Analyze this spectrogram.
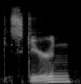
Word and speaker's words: Skrein: Skrein, I think is the pronunciation.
